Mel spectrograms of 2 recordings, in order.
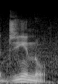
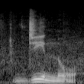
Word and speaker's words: Dino: Ele apertou os olhos para o papel e disse: "Contratada, Dino". Ele pronunciou dino. Na verdade é dino eu disse. Tipo dinossauro. Ele me olhou feio.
